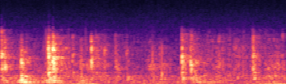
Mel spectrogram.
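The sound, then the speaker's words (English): A house door lock being worked open to get inside: a run of small metallic clicks and scrapes with a few sharper rattles, fairly quiet, with no one speaking. “Go on, get the door open.”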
